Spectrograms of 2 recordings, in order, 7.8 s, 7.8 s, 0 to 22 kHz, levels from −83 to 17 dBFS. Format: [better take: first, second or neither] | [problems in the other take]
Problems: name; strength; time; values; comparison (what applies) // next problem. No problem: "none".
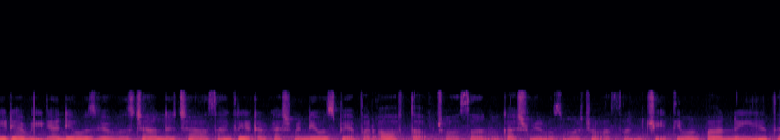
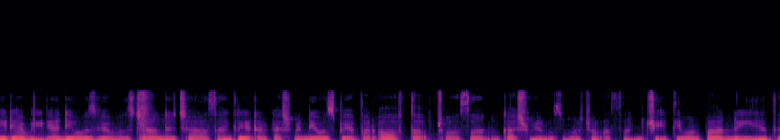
first | noise reduction (neural mask model RNNoise)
